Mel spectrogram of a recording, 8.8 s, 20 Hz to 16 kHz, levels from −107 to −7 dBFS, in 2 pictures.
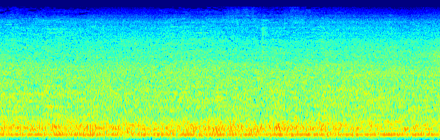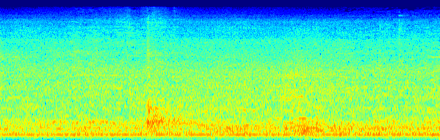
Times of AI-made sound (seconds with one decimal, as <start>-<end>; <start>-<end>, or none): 0.9-1.6; 3.3-5.1; 6.2-7.8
